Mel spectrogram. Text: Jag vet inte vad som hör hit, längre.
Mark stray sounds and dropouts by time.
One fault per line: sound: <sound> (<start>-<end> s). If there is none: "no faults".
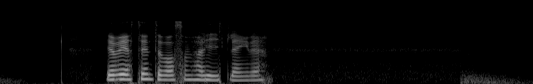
no faults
